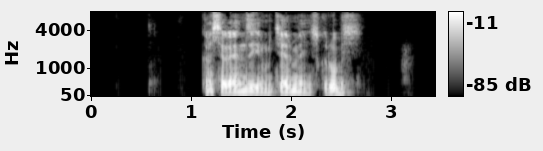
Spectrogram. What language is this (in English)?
Latvian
